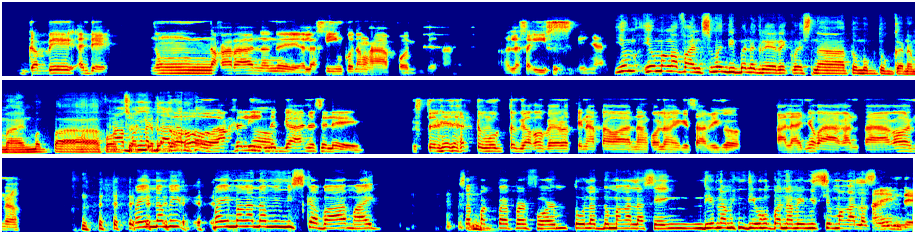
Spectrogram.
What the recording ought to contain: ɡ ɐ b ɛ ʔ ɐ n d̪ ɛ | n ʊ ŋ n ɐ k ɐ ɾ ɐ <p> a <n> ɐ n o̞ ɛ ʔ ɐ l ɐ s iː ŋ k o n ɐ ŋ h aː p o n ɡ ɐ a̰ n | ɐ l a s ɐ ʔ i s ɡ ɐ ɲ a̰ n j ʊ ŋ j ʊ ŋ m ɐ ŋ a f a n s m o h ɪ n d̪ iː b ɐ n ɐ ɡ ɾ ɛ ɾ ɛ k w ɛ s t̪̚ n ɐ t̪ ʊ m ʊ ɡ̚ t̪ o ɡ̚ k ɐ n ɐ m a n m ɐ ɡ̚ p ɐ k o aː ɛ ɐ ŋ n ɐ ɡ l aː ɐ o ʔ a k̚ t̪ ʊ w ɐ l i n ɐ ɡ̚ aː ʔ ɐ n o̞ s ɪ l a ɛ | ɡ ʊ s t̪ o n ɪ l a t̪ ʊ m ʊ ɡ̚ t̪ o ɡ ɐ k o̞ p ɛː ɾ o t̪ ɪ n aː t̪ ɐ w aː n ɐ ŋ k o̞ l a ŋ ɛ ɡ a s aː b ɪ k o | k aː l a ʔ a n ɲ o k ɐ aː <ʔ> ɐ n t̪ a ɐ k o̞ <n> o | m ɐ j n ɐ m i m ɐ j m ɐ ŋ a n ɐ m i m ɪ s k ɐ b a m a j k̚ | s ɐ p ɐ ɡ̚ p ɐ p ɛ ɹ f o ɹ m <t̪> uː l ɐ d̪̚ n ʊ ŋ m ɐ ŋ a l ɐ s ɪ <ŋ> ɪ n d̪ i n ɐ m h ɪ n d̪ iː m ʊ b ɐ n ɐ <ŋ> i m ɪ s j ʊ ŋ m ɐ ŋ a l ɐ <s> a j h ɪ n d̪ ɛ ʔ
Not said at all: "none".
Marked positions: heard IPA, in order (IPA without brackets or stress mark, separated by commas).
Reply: ʔ, n, k, n, t̪, ŋ, m, s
